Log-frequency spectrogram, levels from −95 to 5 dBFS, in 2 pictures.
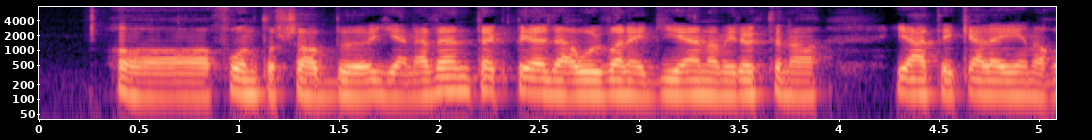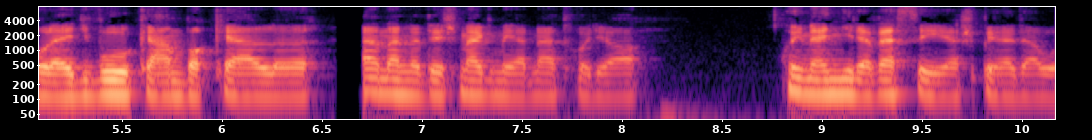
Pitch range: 115-130 Hz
